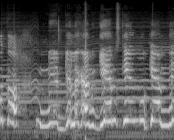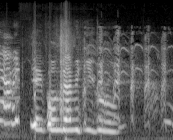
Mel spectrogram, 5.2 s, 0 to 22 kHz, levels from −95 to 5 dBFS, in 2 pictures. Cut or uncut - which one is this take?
cut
